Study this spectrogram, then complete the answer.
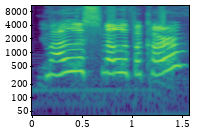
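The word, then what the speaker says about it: Malleus Maleficarum: or from inside of a spell, and it's Malicic Maleficorium.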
